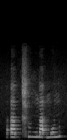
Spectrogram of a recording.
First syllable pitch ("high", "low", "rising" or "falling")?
low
